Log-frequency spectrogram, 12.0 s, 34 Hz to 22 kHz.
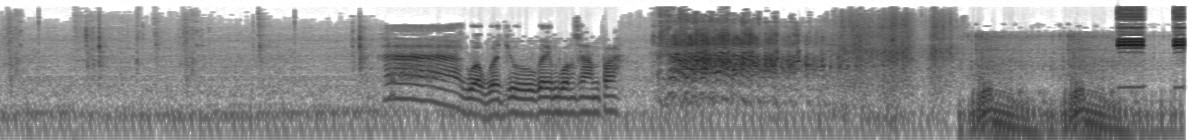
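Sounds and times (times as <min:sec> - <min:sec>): motor scooter engine revving: 0:09.6 - 0:11.9
scooter horn beeps: 0:11.2 - 0:11.9.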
